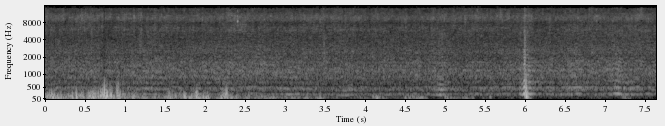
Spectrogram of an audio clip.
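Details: Pollen-collecting bee heard as a close, low buzz for the first two seconds, then a fainter drone, broken by one sharp click midway through the later quiet hum.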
